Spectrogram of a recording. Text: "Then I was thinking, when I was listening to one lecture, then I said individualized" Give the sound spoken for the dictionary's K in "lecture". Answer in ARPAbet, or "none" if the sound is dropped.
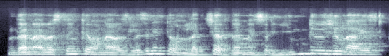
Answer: K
